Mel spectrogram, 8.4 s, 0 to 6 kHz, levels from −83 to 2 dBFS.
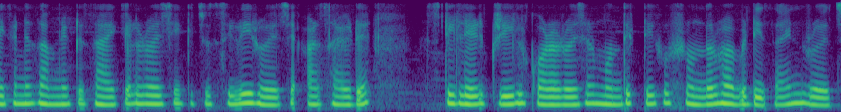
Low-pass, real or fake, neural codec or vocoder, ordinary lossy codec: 5.4 kHz; real; none; none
